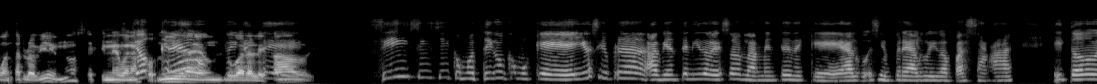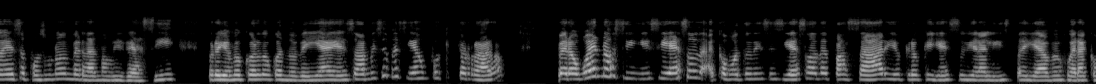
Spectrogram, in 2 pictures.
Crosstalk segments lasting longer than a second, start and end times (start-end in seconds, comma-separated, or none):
1.2-3.1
